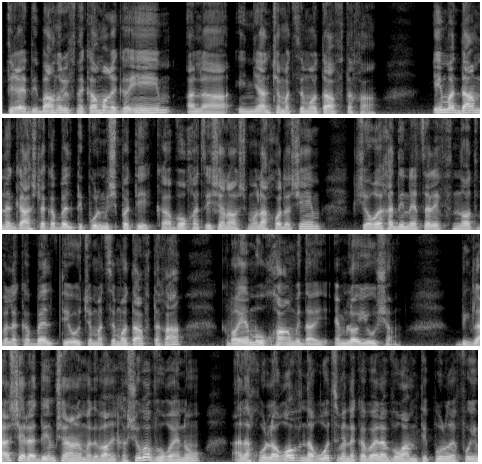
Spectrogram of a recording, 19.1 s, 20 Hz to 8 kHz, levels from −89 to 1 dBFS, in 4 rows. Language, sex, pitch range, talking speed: Hebrew, male, 115-150 Hz, 165 wpm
